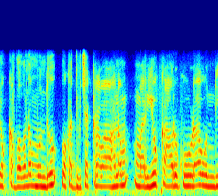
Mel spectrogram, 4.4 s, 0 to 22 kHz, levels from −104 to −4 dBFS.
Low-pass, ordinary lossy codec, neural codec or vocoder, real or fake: 7.2 kHz; Opus, 16 kbps; none; real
